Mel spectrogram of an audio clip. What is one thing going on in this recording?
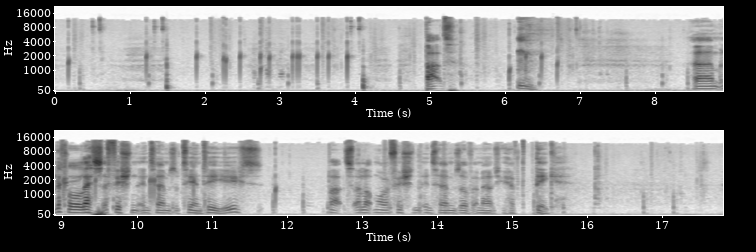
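Footsteps tap on stone at a steady pace.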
